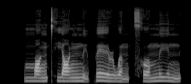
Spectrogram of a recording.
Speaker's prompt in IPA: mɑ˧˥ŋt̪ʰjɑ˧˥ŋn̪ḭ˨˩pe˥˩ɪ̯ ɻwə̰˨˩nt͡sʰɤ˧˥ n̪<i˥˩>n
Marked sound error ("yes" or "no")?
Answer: no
